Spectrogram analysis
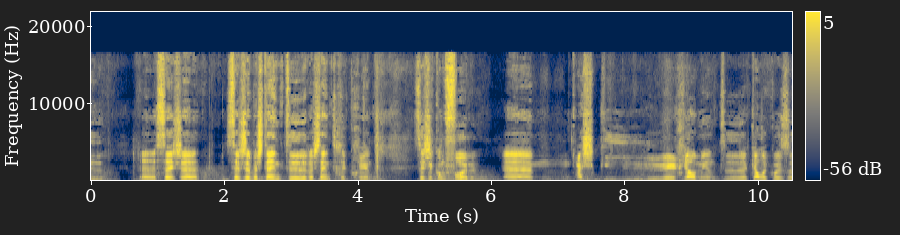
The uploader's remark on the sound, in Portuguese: Numa viagem de carro... Perdoem os barulhos adicionais.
